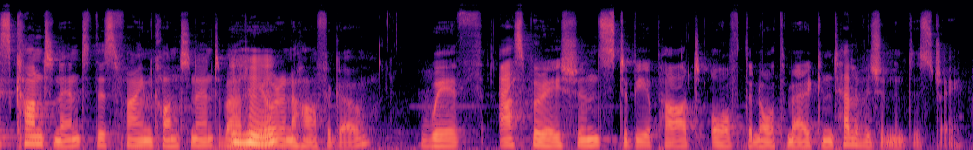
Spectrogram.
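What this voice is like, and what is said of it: Slight British accent. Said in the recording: “you have a bit of a British accent.”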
